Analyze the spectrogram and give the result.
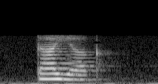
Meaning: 1. nanny, nurse 2. midwife 3. tutor
- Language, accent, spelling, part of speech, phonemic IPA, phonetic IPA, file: Armenian, Eastern Armenian, դայակ, noun, /dɑˈjɑk/, [dɑjɑ́k], Hy-դայակ.ogg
